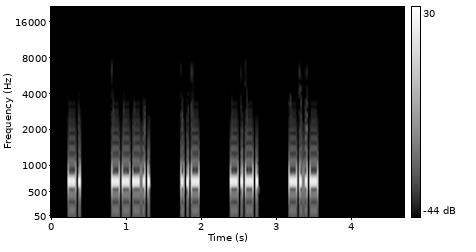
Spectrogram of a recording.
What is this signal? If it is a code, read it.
Morse code, heard as a keyed tone, about 36 wpm, spaced as for 16 wpm, 700 Hz. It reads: N8UCX
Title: USA Call Signs - 5 Characters - 4x Character Spacing - 35wpm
